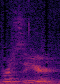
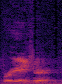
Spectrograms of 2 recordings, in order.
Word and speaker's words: brazier: between the 2 groupings, stands an empty, unlit brazier that's covered with soot and smells faintly of cast fire. Drapes of dust-covered spider webs cling to the ceiling. Nate, it's pronounced brazier.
